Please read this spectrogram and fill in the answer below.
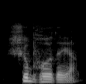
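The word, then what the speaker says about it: ಶುಭೋದಯ: So there is one symbol on top of S that makes it Sha sound. Okay, so it is Shubhodaya.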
